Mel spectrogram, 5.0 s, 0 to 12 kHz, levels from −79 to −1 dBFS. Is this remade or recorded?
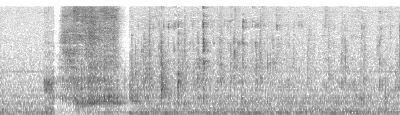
recorded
